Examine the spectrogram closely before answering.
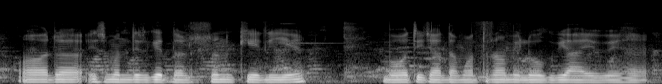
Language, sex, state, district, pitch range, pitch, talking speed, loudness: Hindi, male, Bihar, Begusarai, 105-110 Hz, 110 Hz, 155 wpm, -16 LUFS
